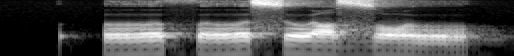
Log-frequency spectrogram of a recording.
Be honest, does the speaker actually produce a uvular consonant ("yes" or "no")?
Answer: no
